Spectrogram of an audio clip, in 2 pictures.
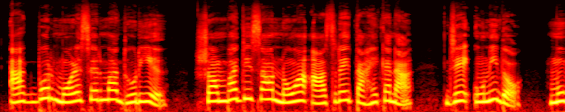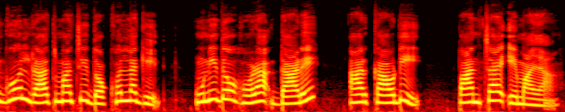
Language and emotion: Santali, neutral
